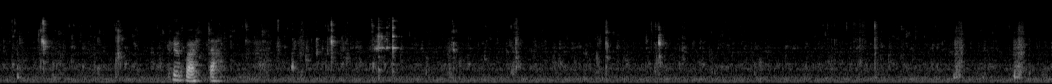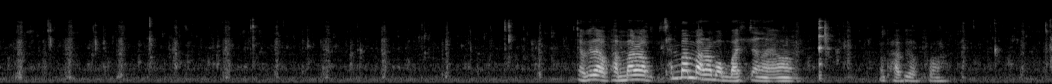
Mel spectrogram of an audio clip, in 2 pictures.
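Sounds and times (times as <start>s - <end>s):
wet chewing and mouth clicks: 0.0s - 1.7s, 2.4s - 16.3s, 20.0s - 21.0s.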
